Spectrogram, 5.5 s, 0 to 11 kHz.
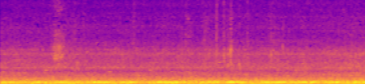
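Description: Cabin noise inside a Boeing 747-400 rolling out on the runway after landing: a steady drone with a mid-pitched hum and deep rumble from the engines and the wheels on the runway.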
